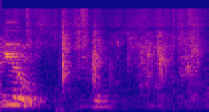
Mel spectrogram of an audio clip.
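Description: Speech in a meeting room: a loud spoken word at the start, then quieter, broken-up talk.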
